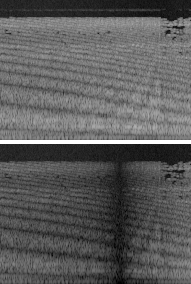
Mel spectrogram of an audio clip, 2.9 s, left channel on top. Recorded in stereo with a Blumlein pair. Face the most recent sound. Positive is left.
turn(degrees=65)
